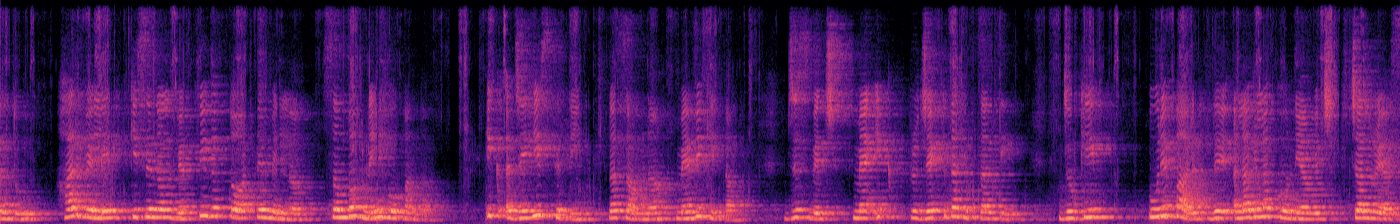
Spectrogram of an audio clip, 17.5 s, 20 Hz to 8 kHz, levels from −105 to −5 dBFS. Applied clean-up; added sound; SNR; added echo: neural separator model SepFormer DNS4.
